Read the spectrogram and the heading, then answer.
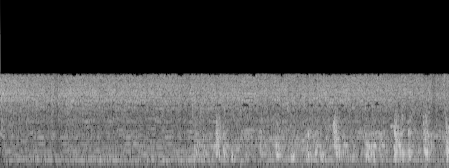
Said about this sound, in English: Oh, you hear the Raven Pep band in the background and the cheers from the homecoming throng here tonight.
